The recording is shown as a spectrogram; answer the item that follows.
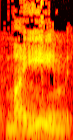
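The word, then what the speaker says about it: Mayim (מים): The letter Mayim is two syllables.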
